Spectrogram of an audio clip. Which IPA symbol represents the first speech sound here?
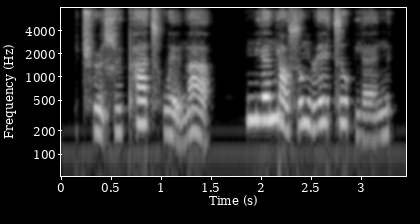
ʈ͡ʂʰ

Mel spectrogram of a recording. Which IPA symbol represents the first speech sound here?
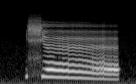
ɕ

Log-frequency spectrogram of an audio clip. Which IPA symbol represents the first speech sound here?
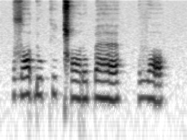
z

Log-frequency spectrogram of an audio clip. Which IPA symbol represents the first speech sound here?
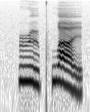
ɻ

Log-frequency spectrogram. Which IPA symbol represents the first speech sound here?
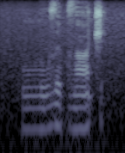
lː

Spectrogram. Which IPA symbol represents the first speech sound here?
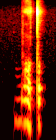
b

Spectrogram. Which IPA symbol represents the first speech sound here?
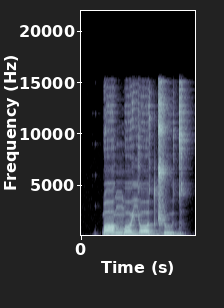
k͡p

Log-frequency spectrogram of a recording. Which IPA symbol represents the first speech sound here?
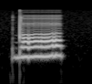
d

